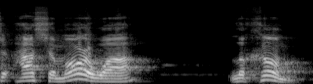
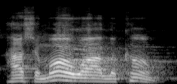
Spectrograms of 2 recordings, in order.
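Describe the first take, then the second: First: The last word starts with a harsh throaty sound. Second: The last word starts with a plain k sound. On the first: The speaker calls it wrong. "I put the too much emphasis on the word come" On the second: The speaker calls it right. "This is just ka, like kick"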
